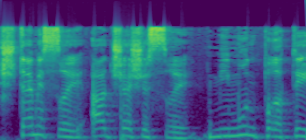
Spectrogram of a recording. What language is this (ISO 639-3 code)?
heb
